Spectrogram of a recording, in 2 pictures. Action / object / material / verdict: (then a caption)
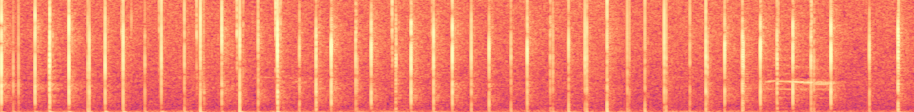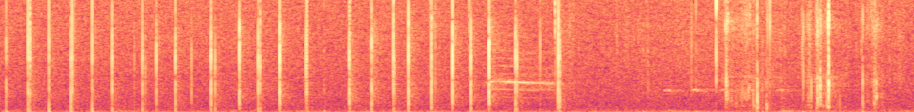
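tap / small glass nail polish bottle / glass / none. Long red acrylic nails rapidly tap a small red glass nail polish bottle with a black plastic cap, held in one hand. The result is a dense stream of sharp, bright clicks with almost no ring, over a low background hum. The tapping thins out near the end, leaving a few scattered, higher clicks.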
